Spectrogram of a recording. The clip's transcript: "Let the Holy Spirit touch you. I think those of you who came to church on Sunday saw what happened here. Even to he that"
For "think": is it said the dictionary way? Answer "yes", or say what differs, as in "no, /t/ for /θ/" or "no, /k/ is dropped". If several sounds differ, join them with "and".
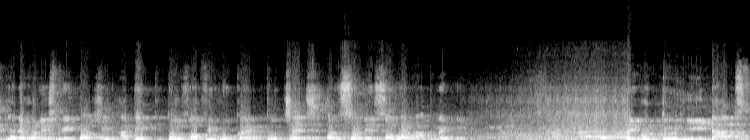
no, /t/ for /θ/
